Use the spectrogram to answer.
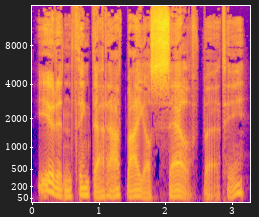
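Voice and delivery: hushed with wonder. A narrator's reading. Bingo, awed by Bertie's plan, in a hushed voice. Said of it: "in a hushed sort of voice".

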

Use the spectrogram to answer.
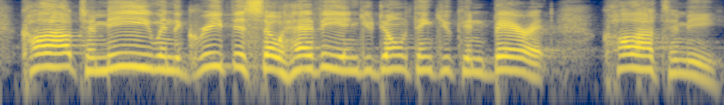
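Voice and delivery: loud, high, repeated pulpit refrain; impassioned repeated appeal; preaching, building. Acted. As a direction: rise in fervour with each call.

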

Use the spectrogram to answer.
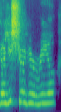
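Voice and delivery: high, slow imitation of wonder; excited homeless man. Homeless man doubting his new friend is real, imitated excitedly. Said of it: "like, so excited".

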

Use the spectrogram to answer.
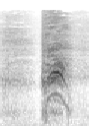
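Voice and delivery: squeaky high, loud giggle. Acted. Ruff giggling as the vacuum tickles him.

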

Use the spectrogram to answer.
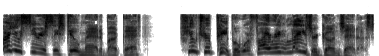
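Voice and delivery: high, exasperated protest; indignant cry. A narrator's reading. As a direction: cry out in self-defence. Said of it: "Finn cried".

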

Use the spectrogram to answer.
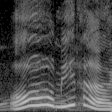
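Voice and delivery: high, drawn-out amazed reaction; slow, swooping "oh" of real wonder; pleasant surprise. Real, not acted. Reacciona al significado del nombre. (sorpresa real, aguda y alargada)

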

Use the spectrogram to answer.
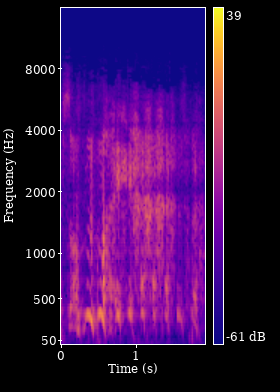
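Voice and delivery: real laugh bursting through the words, slowing them; breaking into laughter. Real, not acted. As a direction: crack up as you finish the phrase. Amused by the album cover art.

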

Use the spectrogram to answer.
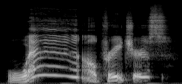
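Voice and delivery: put-on very high, thin old-timer's voice; tinder-dry, impatient heckler; impatient demand. A narrator's reading. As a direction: needle them in a high, dry falsetto. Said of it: "demanded an impatient voice".

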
